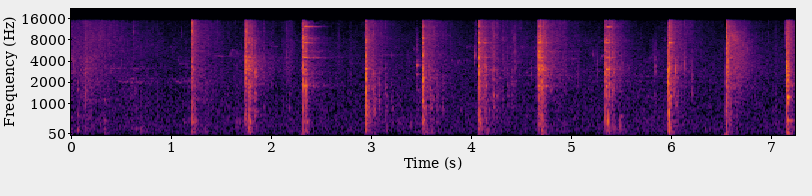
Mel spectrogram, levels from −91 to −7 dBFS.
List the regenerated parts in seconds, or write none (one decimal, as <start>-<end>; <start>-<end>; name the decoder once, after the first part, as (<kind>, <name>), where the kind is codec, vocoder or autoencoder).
none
